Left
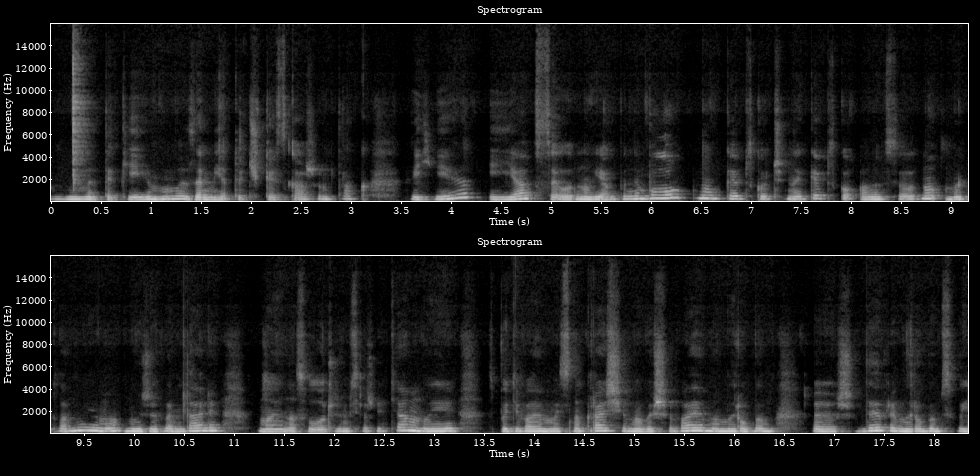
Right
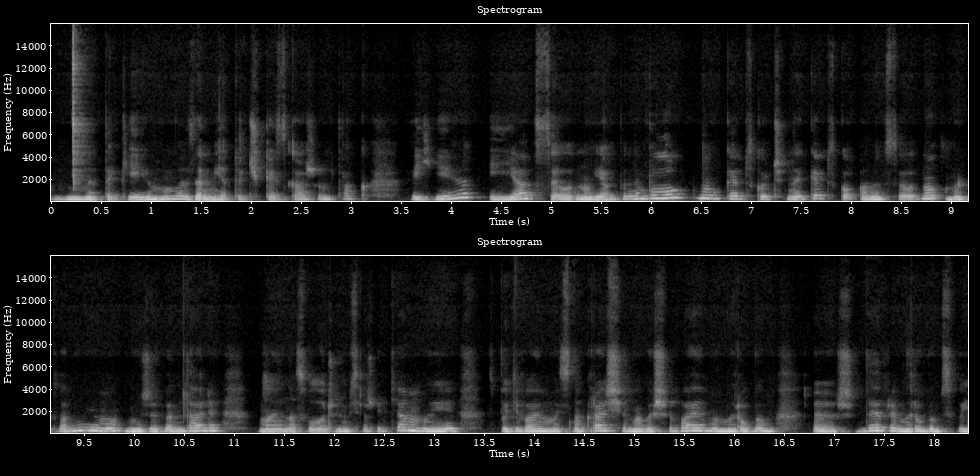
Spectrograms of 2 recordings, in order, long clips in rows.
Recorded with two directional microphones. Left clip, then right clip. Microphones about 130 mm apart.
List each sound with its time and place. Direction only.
0.2 s a woman's voice: 20° left (ahead or behind)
